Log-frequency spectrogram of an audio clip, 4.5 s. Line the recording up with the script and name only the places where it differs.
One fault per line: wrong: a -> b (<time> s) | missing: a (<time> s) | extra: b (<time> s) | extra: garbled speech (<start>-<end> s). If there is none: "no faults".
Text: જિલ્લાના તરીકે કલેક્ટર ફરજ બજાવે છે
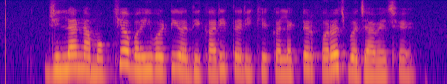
extra: મુખ્ય વહીવટી અધિકારી (0.9 s)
